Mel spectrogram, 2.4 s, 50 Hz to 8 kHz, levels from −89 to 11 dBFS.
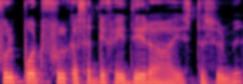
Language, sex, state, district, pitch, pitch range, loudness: Hindi, male, Arunachal Pradesh, Longding, 130 Hz, 125-140 Hz, -17 LUFS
